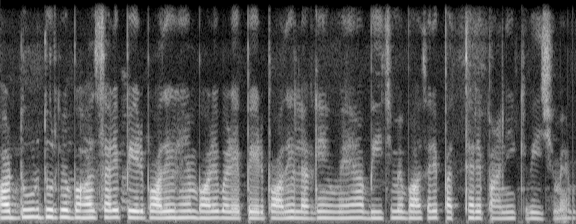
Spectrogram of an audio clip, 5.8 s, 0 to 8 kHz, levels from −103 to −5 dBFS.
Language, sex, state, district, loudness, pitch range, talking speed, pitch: Hindi, female, Odisha, Sambalpur, -20 LUFS, 225-240 Hz, 270 wpm, 230 Hz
